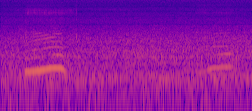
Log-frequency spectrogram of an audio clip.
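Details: Glico, a pet cat, snoring while asleep on a computer chair: two soft, rising, whistle-like nasal tones, each under a second long and a few seconds apart, over a low, steady indoor hum.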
